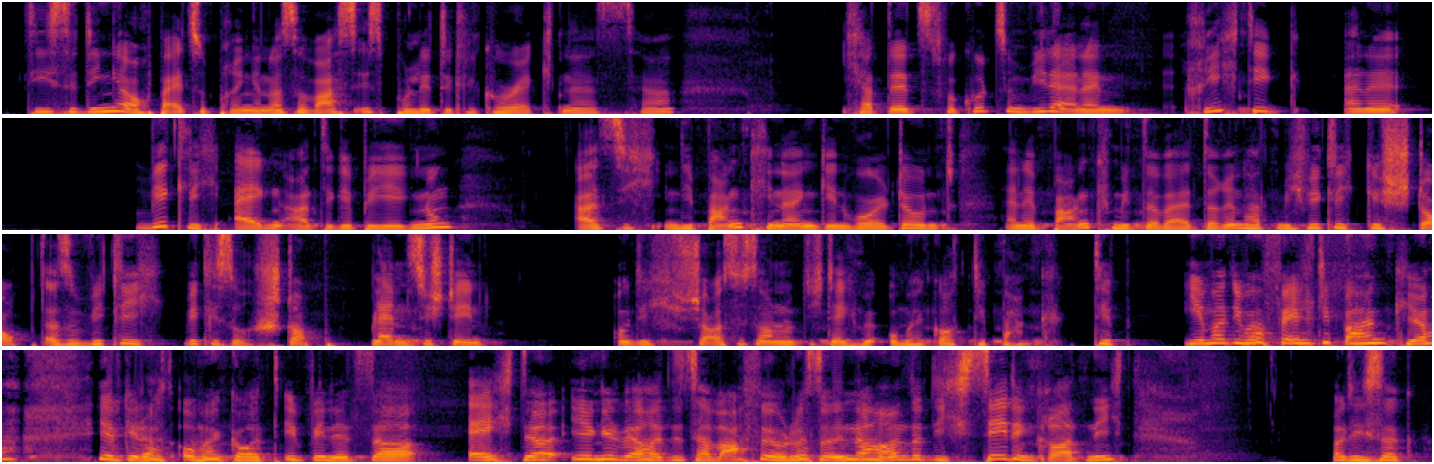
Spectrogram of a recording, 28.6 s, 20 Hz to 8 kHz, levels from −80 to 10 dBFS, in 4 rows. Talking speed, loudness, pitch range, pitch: 195 wpm, -17 LUFS, 180-220 Hz, 200 Hz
